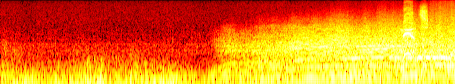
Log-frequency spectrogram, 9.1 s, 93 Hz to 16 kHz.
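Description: A 77 Mustang and a Camaro launch at a drag racing bracket event, the engines bursting in after quiet crowd murmur, then a loud sustained roar with rising tones and a brief squeal near the end.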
